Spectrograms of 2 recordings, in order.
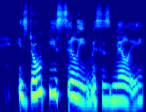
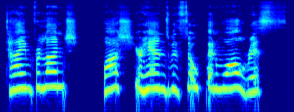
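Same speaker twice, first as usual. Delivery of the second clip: higher, louder, slow teacher greeting the class; a cheerful teacher calling out to children; bright sing-song schoolteacher, slow and loud; silly teacher voice; 8 semitones higher, 9 dB louder, slower than usual. Acted. Teacher speaks.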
